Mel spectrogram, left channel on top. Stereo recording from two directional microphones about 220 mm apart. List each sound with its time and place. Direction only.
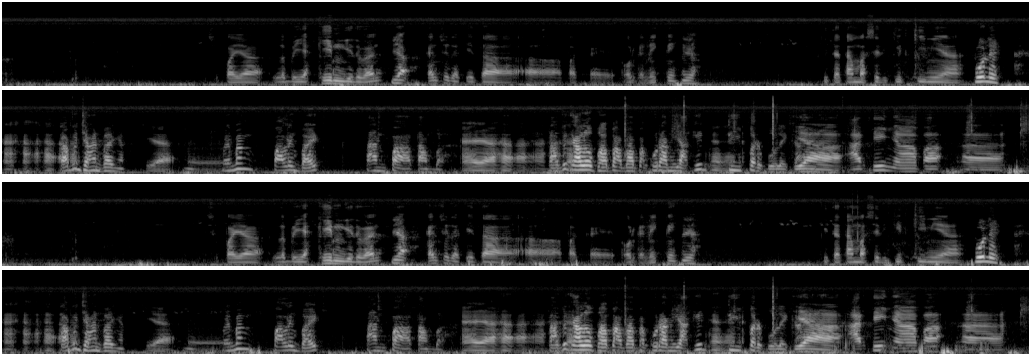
2.2 s speech: 10° right (ahead or behind)
8.3 s speech: 10° right (ahead or behind)
9.7 s speech: 45° left (ahead or behind)
10.2 s frog: 10° right (ahead or behind)
10.9 s speech: 40° left (ahead or behind)
14.9 s speech: 15° right (ahead or behind)
15.7 s speech: 45° left (ahead or behind)
18.2 s speech: 10° right (ahead or behind)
